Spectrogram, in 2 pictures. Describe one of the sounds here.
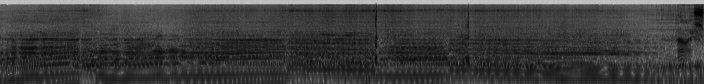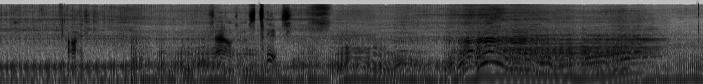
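A motorcycle engine hums close by and changes pitch as it speeds up and slows down.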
